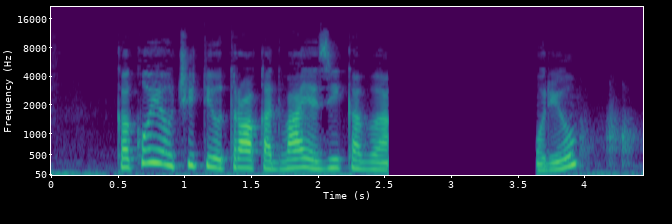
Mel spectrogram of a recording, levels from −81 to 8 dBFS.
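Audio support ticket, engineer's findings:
Stream reconnect, 2.52 to 3.65 s, after "otroka dva jezika v". Dropout of 1.03 s silence. Speech resumes about 0.7 s further on, material skipped. Player/network layer: connection lost, re-established, new decoder started mid-stream on live feed.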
